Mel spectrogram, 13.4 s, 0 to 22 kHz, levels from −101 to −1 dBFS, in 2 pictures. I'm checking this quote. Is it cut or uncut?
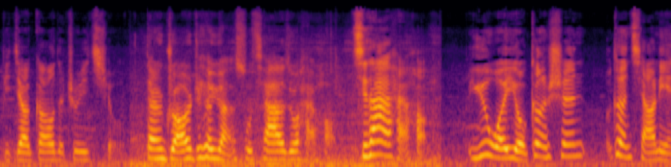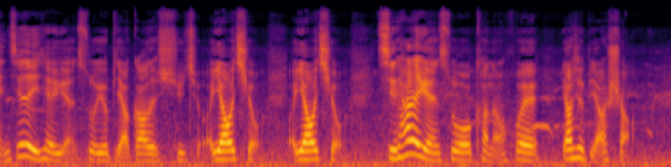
cut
